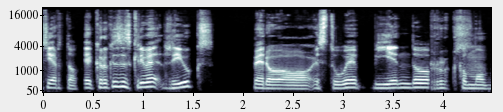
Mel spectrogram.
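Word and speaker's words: Rieux: Por cierto, creo que se escribe Ryux, pero estuve viendo Rux. como videos y lo pronuncian como Ryu. O sea, Ryu. no pronuncian, sí, no pronuncian la X.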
